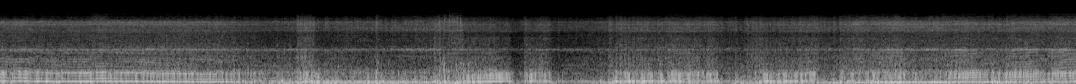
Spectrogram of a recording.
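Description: Racing kart engine heard from an onboard camera. Its revs fall over the first couple of seconds, the sound dips briefly around five seconds in, and the revs climb again near the end.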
